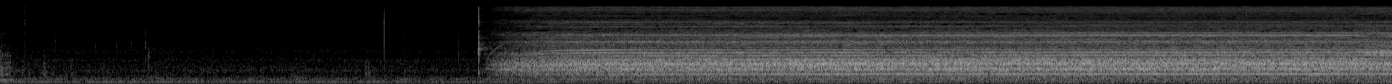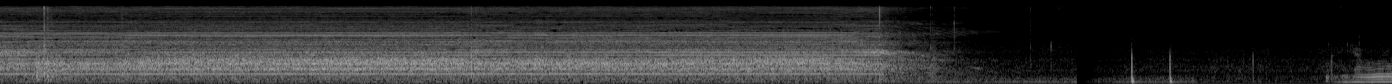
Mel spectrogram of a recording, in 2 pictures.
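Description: Electric hot air gun switched on about five seconds in, its fan running steadily with a motor whine for about eighteen seconds, then switched off and winding down.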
